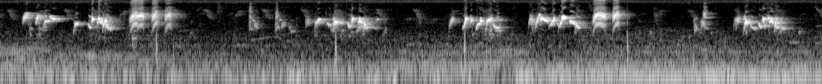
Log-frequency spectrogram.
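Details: Caged red-whiskered bulbul in Thailand, kept for song competition and shown live before a contest: short bright warbled phrases in bursts, each a few notes rising and falling, with pauses of a second or two between phrases.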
